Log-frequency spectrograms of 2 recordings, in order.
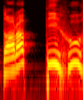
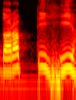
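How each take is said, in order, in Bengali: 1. শেষ সিলেবলটি 'u' স্বরধ্বনি দিয়ে উচ্চারিত হয়। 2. শেষ সিলেবলটি 'i' স্বরধ্বনি দিয়ে উচ্চারিত হয়। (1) "হওয়ার কথা ছিল" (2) "কিন্তু দরবতি হি হয়"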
